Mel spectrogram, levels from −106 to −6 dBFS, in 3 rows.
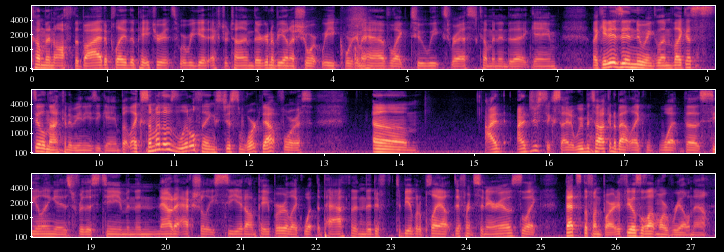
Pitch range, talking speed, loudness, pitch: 115-140 Hz, 255 wpm, -30 LUFS, 125 Hz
